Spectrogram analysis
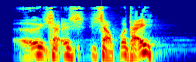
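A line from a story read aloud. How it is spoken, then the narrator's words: Shocked stammering. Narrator (Vietnamese): Ngô Sinh kinh ngạc, lắp bắp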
